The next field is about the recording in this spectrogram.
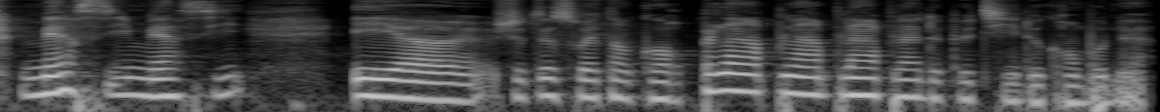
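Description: A woman with a dark, mellow tone is speaking. Her pace is fairly slow and her pitch varies in an ordinary way. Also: fairly low pitch for a woman. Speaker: podcast host. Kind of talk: interview intro and questions. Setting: studio. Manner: hesitant, many fillers.

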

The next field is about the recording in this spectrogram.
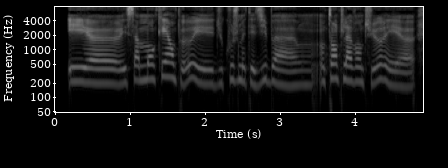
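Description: The recording is very clean with a silent background. A woman speaks at a moderate pace and medium pitch, with fairly even intonation. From France, La Rochelle and Paris region. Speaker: expat guest, communications professional. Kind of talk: interview. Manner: hesitant with many fillers.

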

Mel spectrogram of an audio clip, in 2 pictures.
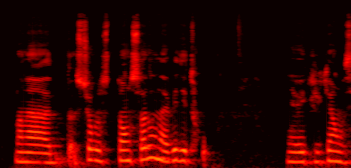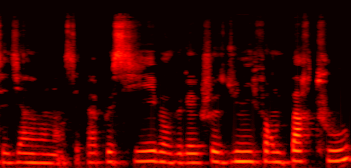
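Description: A woman's somewhat breathy, dark, mellow voice at a medium pitch, fairly quick and monotone, with flat intonation. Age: 30s. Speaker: home renovator and holiday rental owner. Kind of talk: casual interview. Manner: hesitant, many fillers.

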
